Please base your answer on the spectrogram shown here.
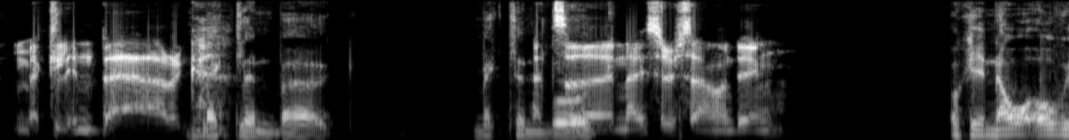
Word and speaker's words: Mecklenburg: an english speaker but over here we say mecklenburg sounds pretty a little bit rough yeah i know it's just true it sounds like iceberg almost like mecklenburg nicer sounding okay now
